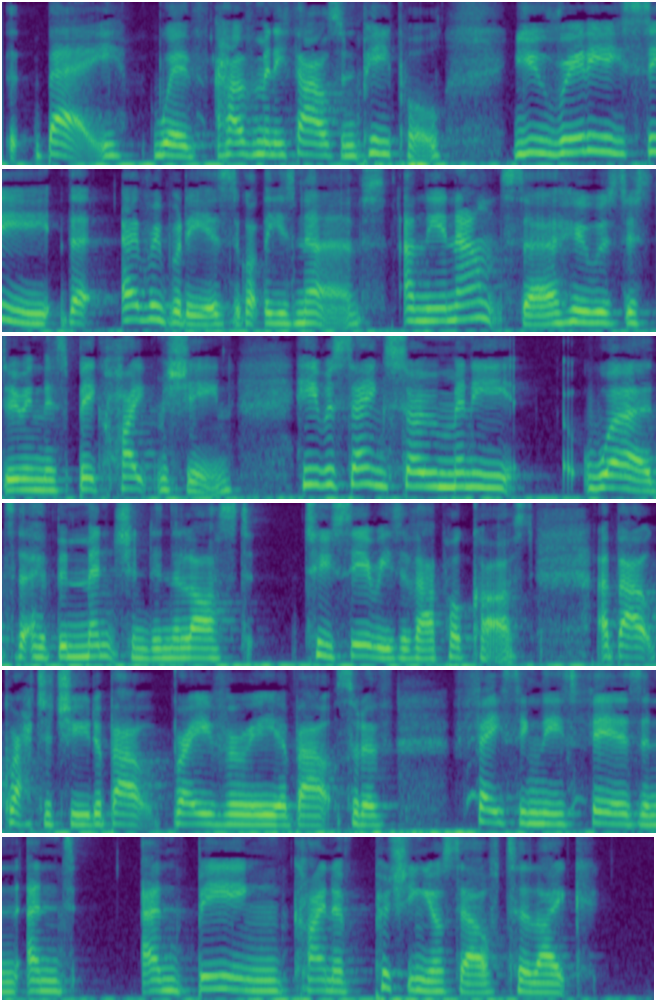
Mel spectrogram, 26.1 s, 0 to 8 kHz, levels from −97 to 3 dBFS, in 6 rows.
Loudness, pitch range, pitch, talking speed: -25 LUFS, 180-225 Hz, 195 Hz, 145 wpm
